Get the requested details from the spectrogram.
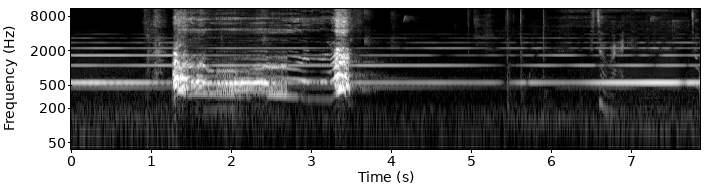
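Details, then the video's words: Tank, a dog, howls in reaction to the tornado siren test held on the first Tuesday of each month; a loud, wavering howl falls in pitch over about two seconds, then a brief second cry, over the steady drone of the siren throughout. "Tank vs Tornado Siren"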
